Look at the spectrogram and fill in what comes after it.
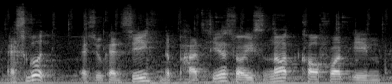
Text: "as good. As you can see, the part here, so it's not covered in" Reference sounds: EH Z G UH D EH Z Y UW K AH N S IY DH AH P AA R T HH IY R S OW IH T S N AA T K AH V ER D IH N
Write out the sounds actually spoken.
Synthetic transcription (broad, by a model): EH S G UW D EH S Y UW K AH N S IY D AH P AA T HH IY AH S OW IH T S N AA T K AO F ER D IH N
